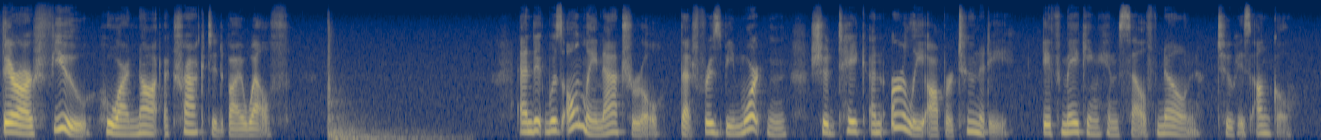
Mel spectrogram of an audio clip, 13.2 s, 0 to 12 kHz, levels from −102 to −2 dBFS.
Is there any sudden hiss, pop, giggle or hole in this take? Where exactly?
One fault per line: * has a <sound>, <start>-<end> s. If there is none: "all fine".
* has a thud, 3.3-4.8 s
